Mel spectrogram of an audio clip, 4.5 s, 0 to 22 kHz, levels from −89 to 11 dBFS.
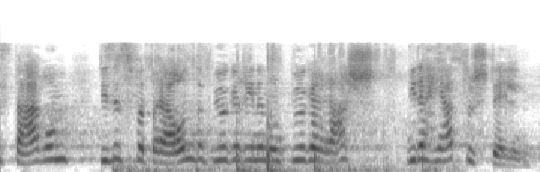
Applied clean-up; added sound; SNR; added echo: none; Writing; 11 dB; reverberation time 0.3 s.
